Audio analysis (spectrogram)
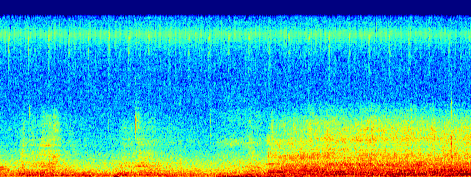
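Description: A street stinger race car engine roars at Dixie Speedway, a steady loud drone that swells in the second half, with a brief thump near the start and open outdoor ambience.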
